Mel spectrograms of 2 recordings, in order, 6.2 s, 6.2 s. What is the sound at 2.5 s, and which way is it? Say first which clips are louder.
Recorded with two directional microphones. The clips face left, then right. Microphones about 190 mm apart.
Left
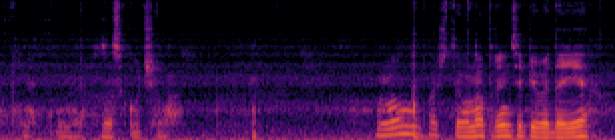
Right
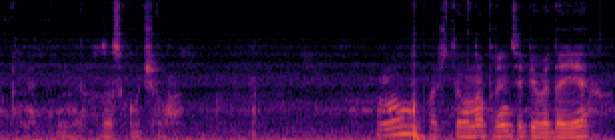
Vehicle: left 5 dB; 20° left (ahead or behind).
